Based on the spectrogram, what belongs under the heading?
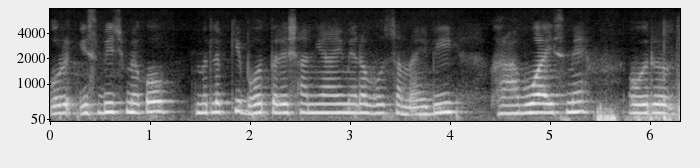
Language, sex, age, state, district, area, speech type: Hindi, female, 18-30, Madhya Pradesh, Ujjain, rural, spontaneous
